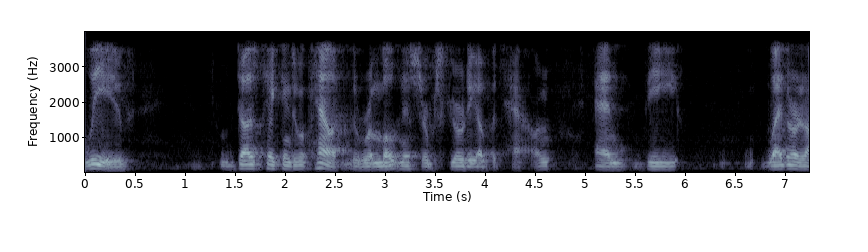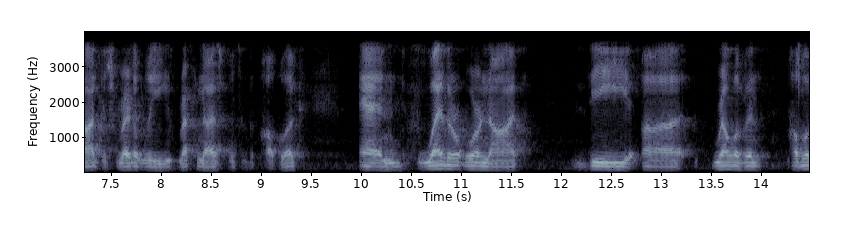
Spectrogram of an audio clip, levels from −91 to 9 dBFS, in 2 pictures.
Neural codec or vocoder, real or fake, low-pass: codec, 16 kHz, 4 kbps, FunCodec, trained on Chinese and English, 50 frames a second; fake; 3.6 kHz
